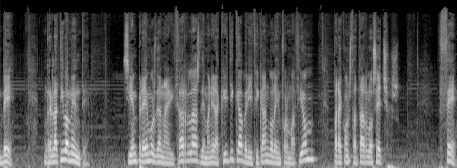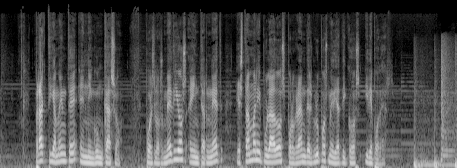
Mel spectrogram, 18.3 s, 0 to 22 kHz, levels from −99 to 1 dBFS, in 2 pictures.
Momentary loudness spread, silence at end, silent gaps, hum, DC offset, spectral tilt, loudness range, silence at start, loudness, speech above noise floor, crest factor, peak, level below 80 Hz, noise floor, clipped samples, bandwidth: 13 LU; 0 s; none; none; under 0.1%; -6 dB/octave; 4 LU; 0 s; -20 LUFS; 29 dB; 16 dB; -2 dBFS; -36 dBFS; -48 dBFS; under 0.1%; 17.5 kHz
